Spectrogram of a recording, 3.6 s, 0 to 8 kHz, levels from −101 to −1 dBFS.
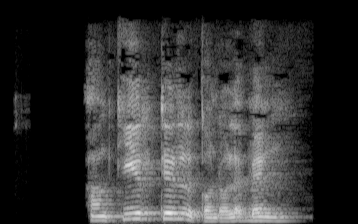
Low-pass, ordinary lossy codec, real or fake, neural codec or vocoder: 7.2 kHz; AAC, 32 kbps; real; none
